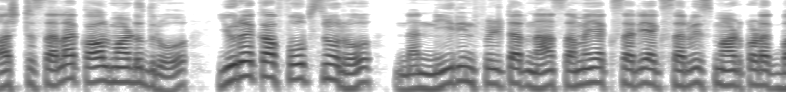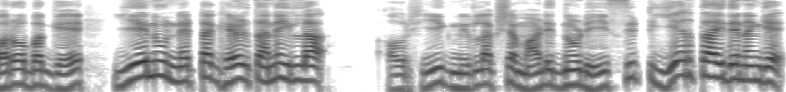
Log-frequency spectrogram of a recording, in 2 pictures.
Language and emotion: Kannada, angry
